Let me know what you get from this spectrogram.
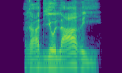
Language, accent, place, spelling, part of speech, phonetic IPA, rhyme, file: German, Germany, Berlin, Radiolarie, noun, [ʁadi̯oˈlaːʁiə], -aːʁiə, De-Radiolarie.ogg
- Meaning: radiolarian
